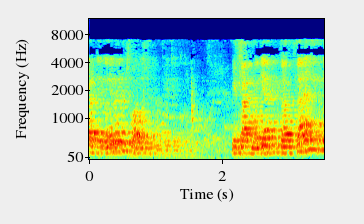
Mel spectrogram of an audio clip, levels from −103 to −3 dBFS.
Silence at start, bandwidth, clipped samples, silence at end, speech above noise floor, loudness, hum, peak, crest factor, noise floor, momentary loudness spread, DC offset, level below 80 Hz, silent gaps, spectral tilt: 0 s; 7.4 kHz; under 0.1%; 0 s; 23 dB; -18 LUFS; none; -4 dBFS; 14 dB; -39 dBFS; 17 LU; under 0.1%; -52 dBFS; none; -6 dB/octave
